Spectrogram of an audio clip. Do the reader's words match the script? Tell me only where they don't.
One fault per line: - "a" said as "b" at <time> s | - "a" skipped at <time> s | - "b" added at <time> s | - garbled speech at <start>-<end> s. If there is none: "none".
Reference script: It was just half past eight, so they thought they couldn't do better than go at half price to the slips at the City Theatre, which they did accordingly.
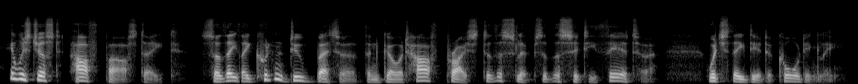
- "thought" skipped at 2.4 s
